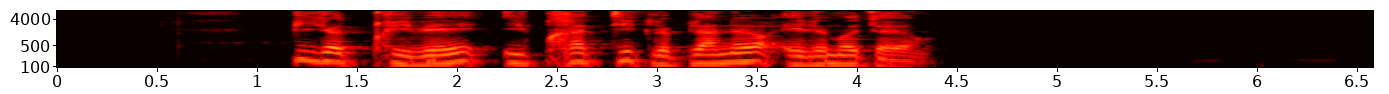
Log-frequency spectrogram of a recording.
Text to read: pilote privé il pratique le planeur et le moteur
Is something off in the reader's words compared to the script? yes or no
no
